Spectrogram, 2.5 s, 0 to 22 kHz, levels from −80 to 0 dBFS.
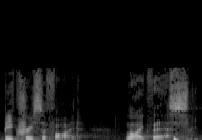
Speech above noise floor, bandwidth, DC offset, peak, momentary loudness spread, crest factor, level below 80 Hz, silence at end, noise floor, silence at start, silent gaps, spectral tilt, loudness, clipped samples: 32 dB; 11.5 kHz; under 0.1%; -12 dBFS; 8 LU; 22 dB; -66 dBFS; 0.05 s; -65 dBFS; 0.05 s; none; -4 dB/octave; -33 LUFS; under 0.1%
